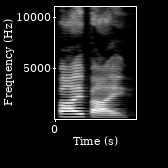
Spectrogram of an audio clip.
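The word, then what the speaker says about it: 拜拜: When it's time to leave, we say bye-bye for informal situations. And you are right, it's just like the English bye-bye with a Cantonese pronunciation.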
